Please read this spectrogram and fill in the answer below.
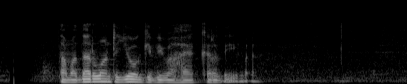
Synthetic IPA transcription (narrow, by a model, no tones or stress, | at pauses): t̪amɐd̪aɾuʋaɳʈəjoːɡeʋiʋaːɦajakːəɾəd̪ḭːmə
